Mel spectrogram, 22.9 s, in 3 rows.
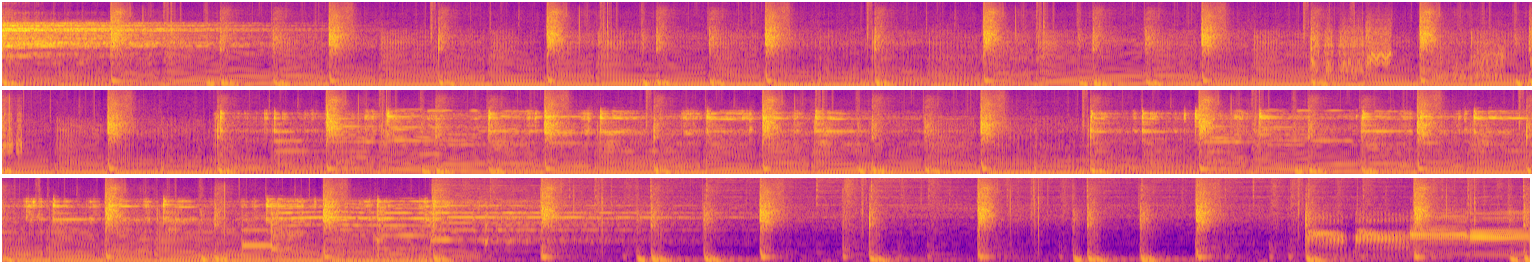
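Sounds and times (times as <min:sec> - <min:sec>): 
rock music: 0:00.0 - 0:20.0, 0:21.8 - 0:22.9.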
